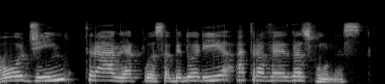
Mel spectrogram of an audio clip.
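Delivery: plain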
